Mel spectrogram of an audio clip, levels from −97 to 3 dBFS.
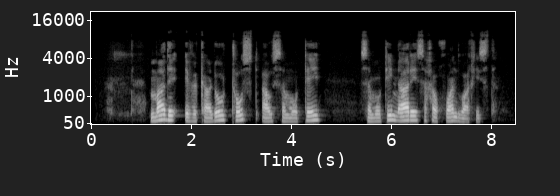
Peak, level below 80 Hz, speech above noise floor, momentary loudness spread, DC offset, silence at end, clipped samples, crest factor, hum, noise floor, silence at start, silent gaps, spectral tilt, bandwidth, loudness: -6 dBFS; -80 dBFS; 49 dB; 12 LU; under 0.1%; 0.55 s; under 0.1%; 20 dB; none; -74 dBFS; 1.2 s; none; -6 dB/octave; 10.5 kHz; -25 LUFS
